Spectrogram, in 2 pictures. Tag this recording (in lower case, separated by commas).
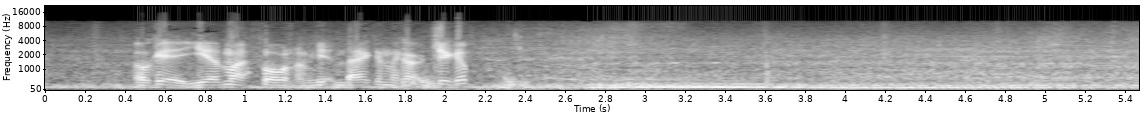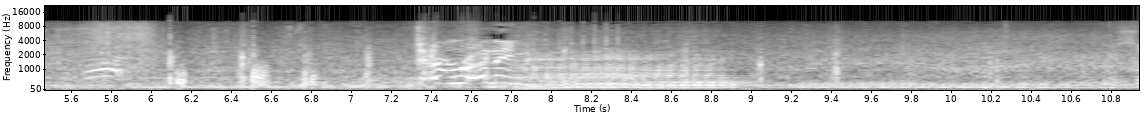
speech, outside, urban or man-made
